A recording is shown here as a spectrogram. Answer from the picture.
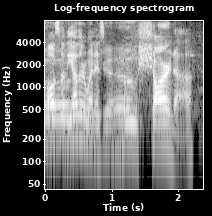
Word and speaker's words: Musharna: Also, the other one is Musharna, spell which so that U is pronounced oo.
